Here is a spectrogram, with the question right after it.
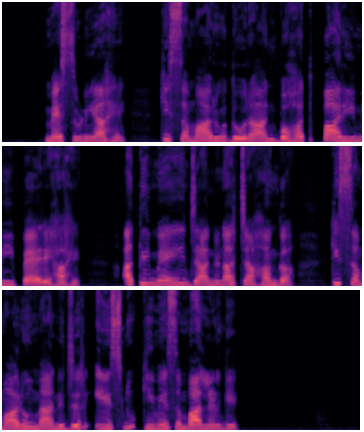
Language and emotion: Punjabi, fearful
